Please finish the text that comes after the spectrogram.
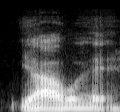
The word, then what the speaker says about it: Yahweh: So I think if we go with the Jewish pronunciation of letters currently where the vav is a v sound then it would be yhovah. Um but if you pronounce the vav is a was sound then it would be yahweh.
